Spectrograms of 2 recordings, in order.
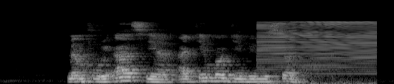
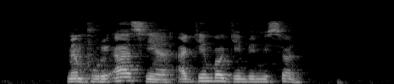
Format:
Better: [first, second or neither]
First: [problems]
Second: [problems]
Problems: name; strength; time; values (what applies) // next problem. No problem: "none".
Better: second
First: background sound (Alarm); 8 dB below the speech // room echo; dies away in 0.6 s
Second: none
